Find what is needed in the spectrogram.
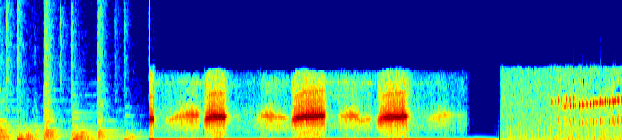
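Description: Swing-style brass music that cuts off about a second and a half in. It is followed by recorded animal call sound effects: three loud calls over a steadier droning call, then near the end a short rising warble.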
